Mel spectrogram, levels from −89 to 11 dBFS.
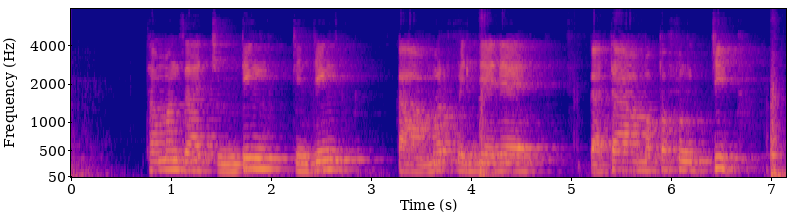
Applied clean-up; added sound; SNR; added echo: none; Drawer open or close; 15 dB; reverberation time 0.8 s.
